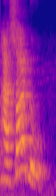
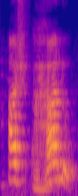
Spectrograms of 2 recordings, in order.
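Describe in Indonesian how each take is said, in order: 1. Di tengahnya hanya bunyi 's' biasa. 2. Di tengahnya ada 'sh' lalu 'h'. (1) "Bukan asadu" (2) "Harusnya kan ash, ha"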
